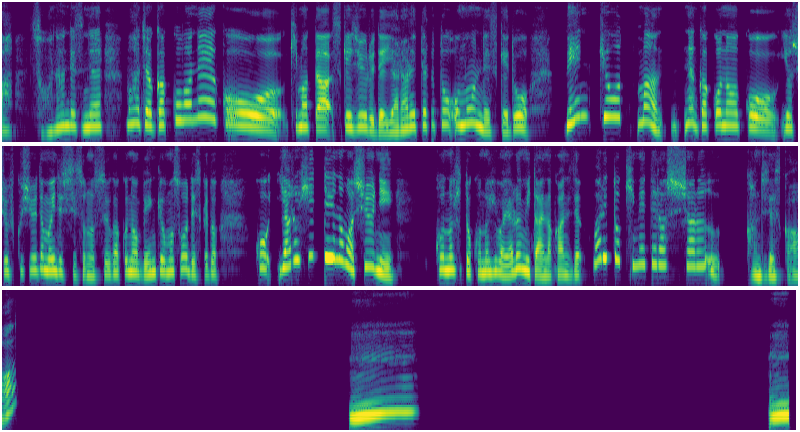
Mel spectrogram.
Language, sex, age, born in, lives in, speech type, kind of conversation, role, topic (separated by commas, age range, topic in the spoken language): Japanese, female, 50-54, Japan, United States, conversation, podcast, host, 勉強が楽しくなるための小さな工夫には、どんなものがありますか？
